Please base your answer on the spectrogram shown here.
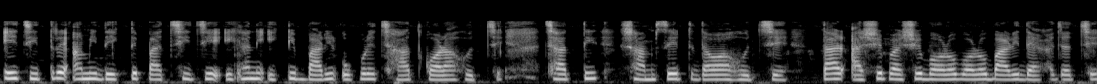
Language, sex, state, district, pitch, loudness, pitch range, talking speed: Bengali, female, West Bengal, Dakshin Dinajpur, 235 Hz, -18 LUFS, 225-255 Hz, 130 wpm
